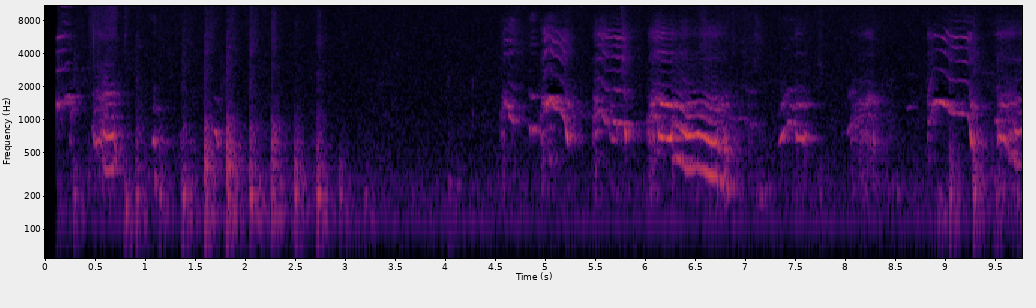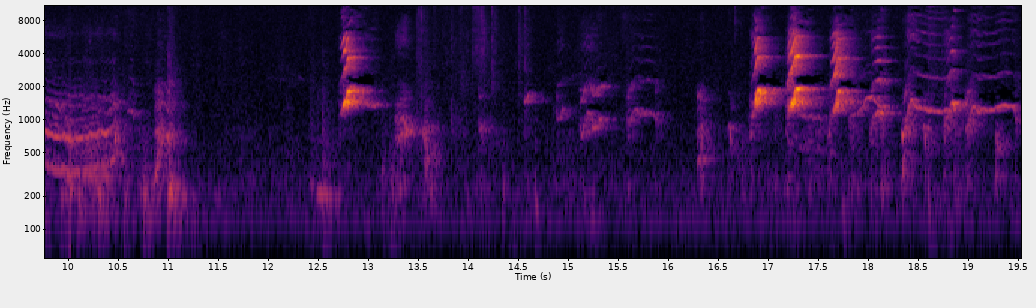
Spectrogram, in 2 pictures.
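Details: Stabyhoun puppies at 22 days old, indoors; several pups make thin whining whimpers and squeaky yelps, some wavering and falling, in irregular bursts with short pauses, louder high squeals near the end.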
